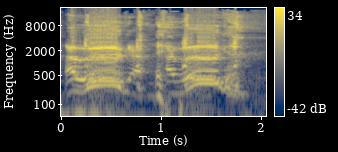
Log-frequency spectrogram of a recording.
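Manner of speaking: loud, slow cartoon awooga; awooga horn noise. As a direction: blare it like a car horn. Silly horn noise after laughing.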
